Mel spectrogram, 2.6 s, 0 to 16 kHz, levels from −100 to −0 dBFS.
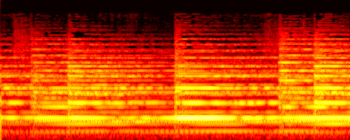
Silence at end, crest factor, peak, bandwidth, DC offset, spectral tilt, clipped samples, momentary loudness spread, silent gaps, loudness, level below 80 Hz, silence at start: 0 s; 14 dB; -4 dBFS; 7.4 kHz; under 0.1%; -2.5 dB/octave; under 0.1%; 10 LU; none; -18 LUFS; -70 dBFS; 0 s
